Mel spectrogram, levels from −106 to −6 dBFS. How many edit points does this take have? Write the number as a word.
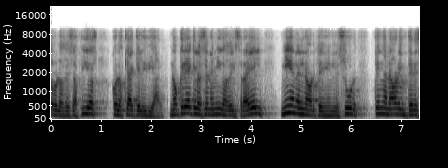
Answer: one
